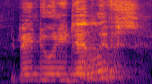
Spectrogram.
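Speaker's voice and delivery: high, sing-song mock question; sugary high teasing coach voice. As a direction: send up the coach sweetly quizzing him. [name] mock-quizzing player.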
